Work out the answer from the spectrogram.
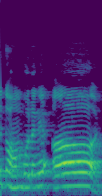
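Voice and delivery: अ stretched three times as long; prolonged a. Shown as a demonstration. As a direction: hold the अ long. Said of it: "अ को तीन गुना समय तक बोलेंगे". (अ लंबा खींचकर)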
